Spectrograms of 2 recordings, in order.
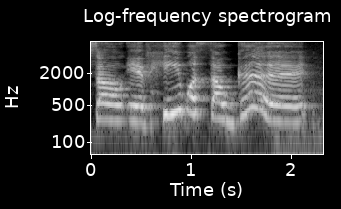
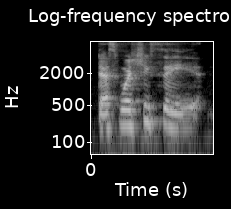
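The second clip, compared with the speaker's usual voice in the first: normal talking voice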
